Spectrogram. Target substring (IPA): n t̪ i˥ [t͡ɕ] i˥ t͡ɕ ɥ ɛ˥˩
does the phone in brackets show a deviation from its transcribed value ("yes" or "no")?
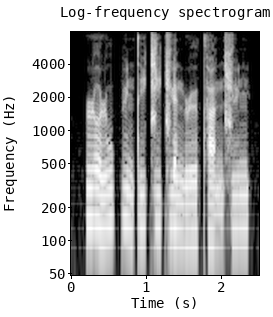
no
